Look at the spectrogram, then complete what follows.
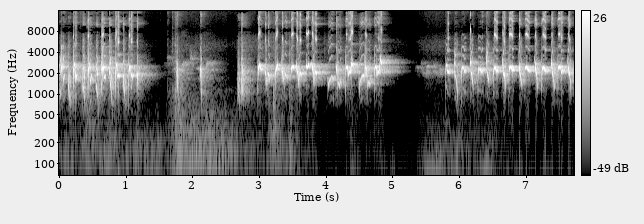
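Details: Sooty-headed bulbul in lively 'uplik nembak ropel tajam' song. Fast runs of bright, chopped, whistled notes come in several phrases, with a brief quiet gap and a faint low rumble between them.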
